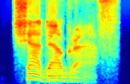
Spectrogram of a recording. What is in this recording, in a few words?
"shadowgraph", British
